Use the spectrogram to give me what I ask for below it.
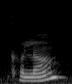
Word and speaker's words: column: him pattern lastly content column Solen him obviously the silent letter there is letter n the pronunciation of all of them doesn't have the letter N but actually n is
